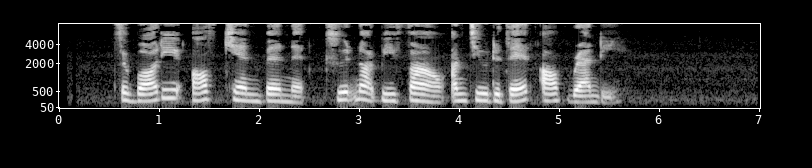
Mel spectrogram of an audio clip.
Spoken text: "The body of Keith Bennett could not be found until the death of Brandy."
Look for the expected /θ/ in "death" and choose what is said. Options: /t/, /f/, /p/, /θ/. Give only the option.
/t/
